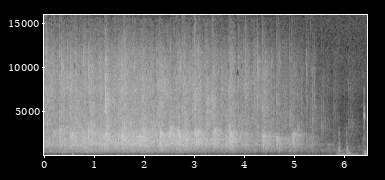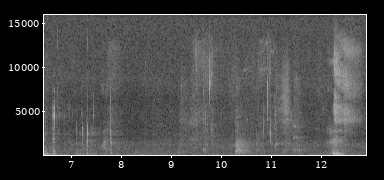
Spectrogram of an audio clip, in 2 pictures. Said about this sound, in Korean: 우리 잘 전해 달라고 우리가 박수로 환영하면 좋겠습니다.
